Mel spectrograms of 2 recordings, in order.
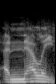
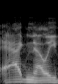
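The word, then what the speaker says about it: Agnelli: of Juventus is the Anneli family I said AG Nellie the G is silent the Anneli family in Italy thank you for that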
